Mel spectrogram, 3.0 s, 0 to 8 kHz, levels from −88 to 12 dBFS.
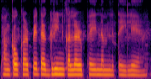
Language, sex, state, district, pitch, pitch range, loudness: Wancho, female, Arunachal Pradesh, Longding, 190 Hz, 180-195 Hz, -17 LUFS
